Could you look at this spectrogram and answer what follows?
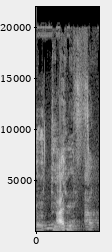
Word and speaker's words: Atikpon: J'ai bien prononcé, c'est Atikpon. Oui, c'est Atikpon. C'est Ati ou Atikpon? Bon, la prononciation même, c'est Atikpon.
